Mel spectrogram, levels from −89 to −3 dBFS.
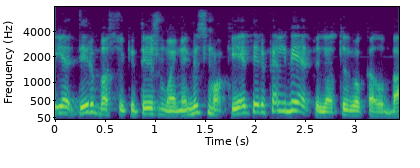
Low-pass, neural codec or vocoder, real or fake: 7.2 kHz; codec, 16 kHz, 2 kbps, FunCodec, trained on LibriTTS, 25 frames a second; fake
